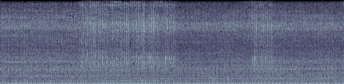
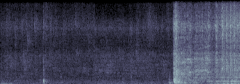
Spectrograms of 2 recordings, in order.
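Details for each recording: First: Honda Vario Techno carburetted scooter after cleaning the oil-flooded carburettor and refilling oil to the correct level, still cold: steady idle with throttle blips, running normally again; faint ticking still to check, exhaust smoke expected to clear once warm. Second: Honda Vario Techno carburetted scooter, engine overfilled with oil that rose into the carburettor and kept the new spark plug wet: starter whirrs but the engine never catches; ignition is normal.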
